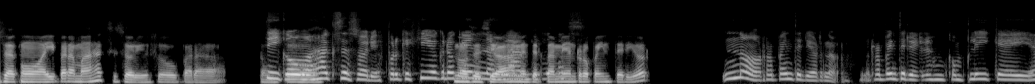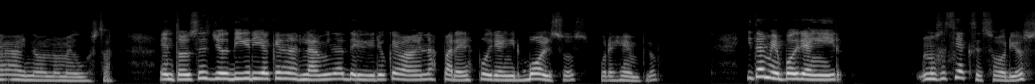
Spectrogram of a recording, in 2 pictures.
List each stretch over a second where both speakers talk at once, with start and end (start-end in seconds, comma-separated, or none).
4.5-5.9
